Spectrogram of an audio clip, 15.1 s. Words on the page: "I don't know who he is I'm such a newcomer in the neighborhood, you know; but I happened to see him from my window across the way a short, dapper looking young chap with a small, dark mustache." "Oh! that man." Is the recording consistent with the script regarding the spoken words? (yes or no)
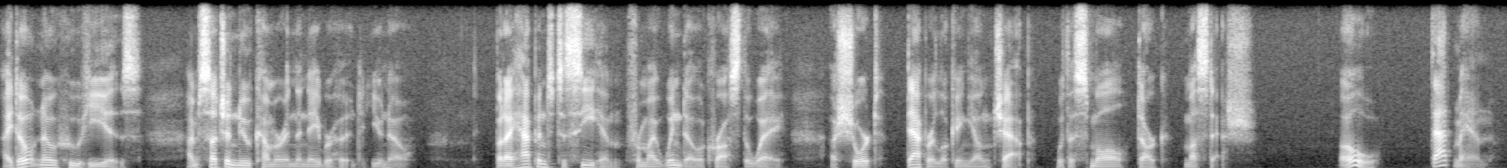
yes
